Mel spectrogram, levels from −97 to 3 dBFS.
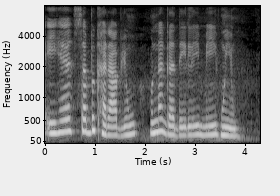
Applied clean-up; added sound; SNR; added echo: none; none; none; none.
